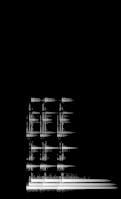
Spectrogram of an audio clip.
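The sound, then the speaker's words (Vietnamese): A mobile phone ringtone plays alone: three quick, bright chiming notes, then a long ringing tone that slowly fades away. “Đột nhiên tiếng chuông điện thoại di động vang lên.”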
